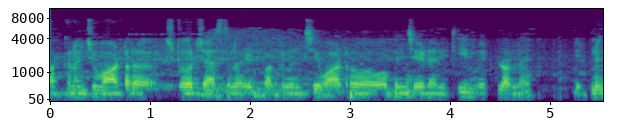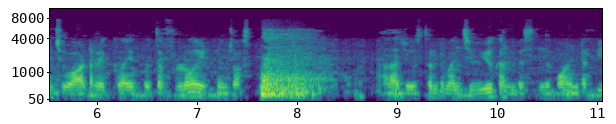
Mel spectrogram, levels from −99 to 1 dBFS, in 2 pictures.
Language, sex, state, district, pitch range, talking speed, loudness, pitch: Telugu, male, Andhra Pradesh, Visakhapatnam, 95-105 Hz, 145 wpm, -23 LUFS, 100 Hz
